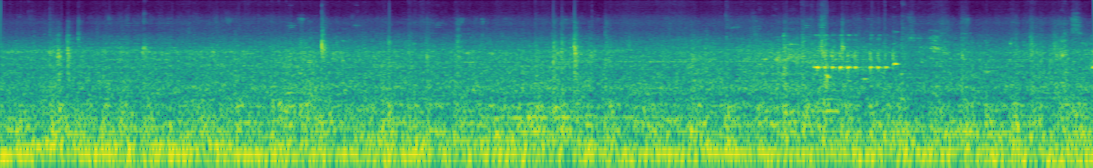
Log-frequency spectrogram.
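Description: The bus body rattles and clicks over the road.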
